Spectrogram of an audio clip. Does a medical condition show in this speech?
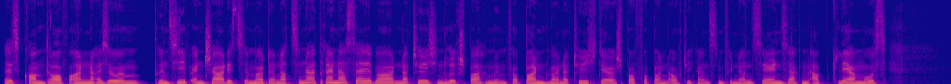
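Yes: hard of hearing since birth; congenital severe hearing loss, nearly deaf, detected at age three, left cochlear implant since age nine; left cochlear implant held by magnet, loss over 55 decibels, rain problematic, partial sign language.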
